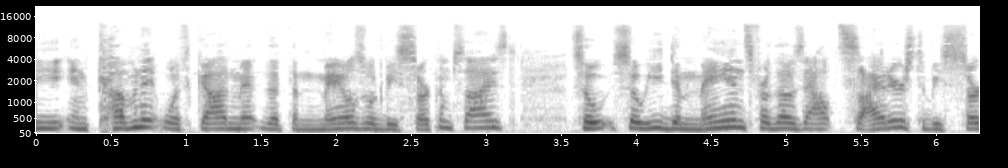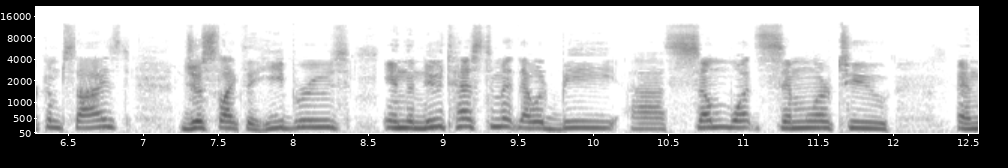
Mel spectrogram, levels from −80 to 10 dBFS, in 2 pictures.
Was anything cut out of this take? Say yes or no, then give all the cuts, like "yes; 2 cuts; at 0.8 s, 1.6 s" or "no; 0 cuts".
yes; 1 cut; at 8.6 s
